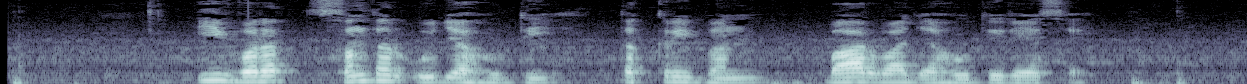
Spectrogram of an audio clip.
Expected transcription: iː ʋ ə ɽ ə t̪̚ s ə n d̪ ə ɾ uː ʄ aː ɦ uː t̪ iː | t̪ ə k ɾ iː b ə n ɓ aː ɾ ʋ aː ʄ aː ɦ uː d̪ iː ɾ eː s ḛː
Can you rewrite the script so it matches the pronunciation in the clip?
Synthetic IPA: iː ʋ ə ɾ ə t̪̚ s ə n d̪ ə ɾ uː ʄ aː ɦ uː d̪ iː | t̪ ə k ɾ iː b ə n ɓ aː ɾ ʋ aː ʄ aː ɦ uː d̪ iː ɾ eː s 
